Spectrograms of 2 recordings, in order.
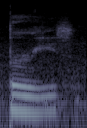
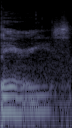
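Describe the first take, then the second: First: It sounds just like the word 'buries'. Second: Its vowel is distinct from the vowel in 'buries'. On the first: This is the speaker's own Canadian or Midwestern way. "I say burries" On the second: This is the way others expect it to be said. "instead of berries"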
